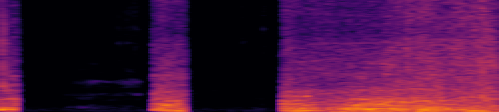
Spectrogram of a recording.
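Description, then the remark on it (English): A lion roars loudly: two short growling bursts separated by silence, then a long, rough, sustained roar that fills the rest of the moment. “That's the moment the lion penetrated right there.”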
